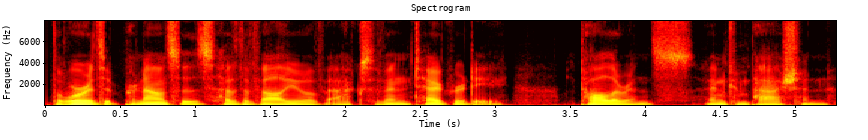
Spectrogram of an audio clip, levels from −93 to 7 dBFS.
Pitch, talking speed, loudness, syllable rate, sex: 105 Hz, 160 wpm, -18 LUFS, 5.3 syllables/s, male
